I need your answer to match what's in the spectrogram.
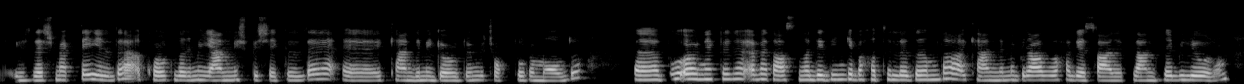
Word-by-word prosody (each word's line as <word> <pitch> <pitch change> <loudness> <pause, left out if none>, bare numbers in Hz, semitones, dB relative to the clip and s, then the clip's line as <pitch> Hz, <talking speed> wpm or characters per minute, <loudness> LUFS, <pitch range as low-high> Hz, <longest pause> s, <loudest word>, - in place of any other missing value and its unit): yüzleşmek 190 +2 -3
değil 225 -4 +2
de - - +1
a 130 - -1
korkularımı 200 0 0
yenmiş 200 +1 -1
bir 200 - -3
şekilde, 195 +5 -3
eee, 180 -1 -3
kendimi 190 -1 -2
gördüğüm 185 +1 -1
birçok 185 -2 -7
durum 190 -2 -2
oldu. 180 - -1 0.5
Eee, 215 0 +4
bu 260 0 +5
örnekleri 240 0 +3
evet, 235 +1 +1
aslında 210 0 +1
dediğin 225 +1 +1
gibi 230 -1 +1
hatırladığımda 215 +2 +1
kendimi 195 +1 -3
biraz 205 0 +4
daha 210 0 -2
cesaretlendirebiliyorum 190 +3 +1
200 Hz, 125 wpm, -22 LUFS, 190-215 Hz, 0.5 s, bu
